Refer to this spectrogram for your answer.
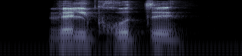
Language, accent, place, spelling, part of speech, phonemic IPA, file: French, France, Lyon, velcroter, verb, /vɛl.kʁɔ.te/, LL-Q150 (fra)-velcroter.wav
- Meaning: to velcro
